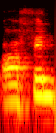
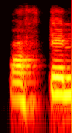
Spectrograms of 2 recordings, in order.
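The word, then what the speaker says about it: often: sentence you exercise ऑफेन इसको ऑफेन pronounce करते ठीक है ऑफ्टन नहीं कहते इसको क्या कहते है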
